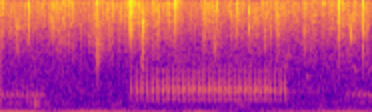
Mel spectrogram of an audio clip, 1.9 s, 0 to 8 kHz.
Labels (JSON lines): {"label": "biophony, croak", "recorder": "SoundTrap 500"}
